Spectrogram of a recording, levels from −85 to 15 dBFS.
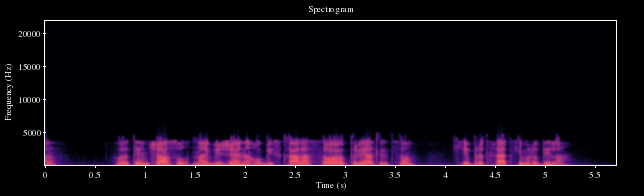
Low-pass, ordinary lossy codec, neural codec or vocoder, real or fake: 7.2 kHz; AAC, 16 kbps; codec, 16 kHz, about 1 kbps, DyCAST, with the encoder's durations; fake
